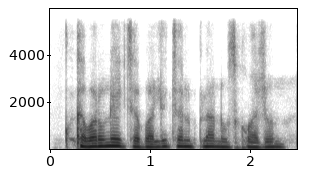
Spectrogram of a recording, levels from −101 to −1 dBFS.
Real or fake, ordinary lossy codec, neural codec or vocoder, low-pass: fake; none; autoencoder, 48 kHz, 32 numbers a frame, DAC-VAE, trained on Japanese speech; 5.4 kHz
